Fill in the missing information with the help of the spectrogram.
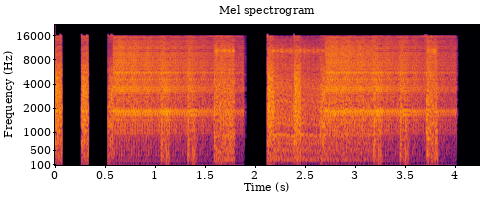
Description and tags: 113 beat sperm innit
113 beats per minute... uhh. another remix of samples by kat.
loop, drumloop, glitch, know, dont, noise, bpm, thing, 113, circuit-bent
